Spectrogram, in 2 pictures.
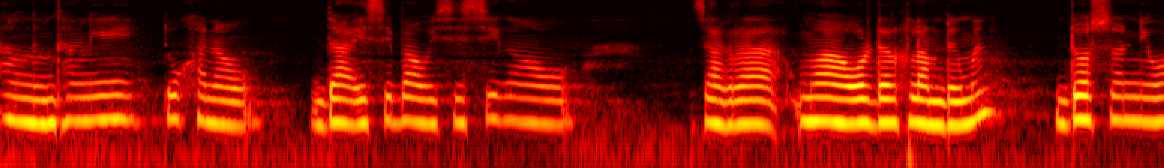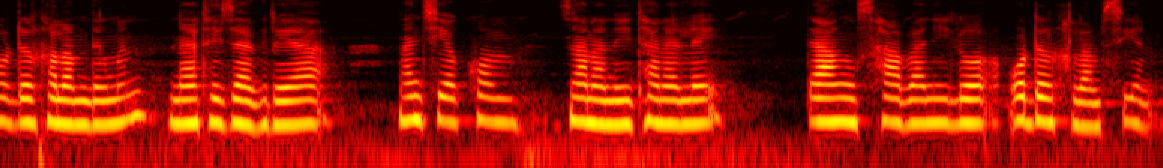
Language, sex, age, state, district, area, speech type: Bodo, female, 18-30, Assam, Kokrajhar, rural, spontaneous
